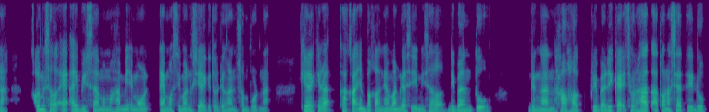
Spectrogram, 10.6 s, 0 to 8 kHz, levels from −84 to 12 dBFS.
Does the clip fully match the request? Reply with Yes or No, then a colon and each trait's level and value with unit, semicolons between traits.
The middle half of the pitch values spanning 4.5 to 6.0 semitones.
No: average, 2.7 semitones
